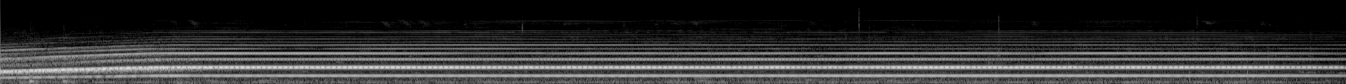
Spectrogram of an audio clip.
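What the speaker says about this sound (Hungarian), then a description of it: "30 másodperces folyamatos, állandó hangmagasságú szirénahang" A civil defense siren on a city hall building in Nyíregyháza sounds during a test, rising briefly then holding one loud, steady, continuous tone with no talking.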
